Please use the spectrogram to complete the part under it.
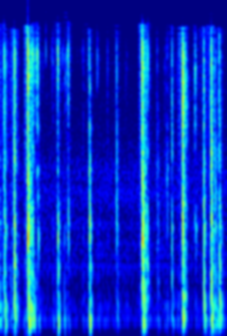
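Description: Brisk typing on a computer keyboard while writing C++ code, a run of sharp, uneven keystrokes close by with short pauses between bursts, no voices.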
